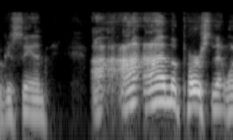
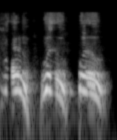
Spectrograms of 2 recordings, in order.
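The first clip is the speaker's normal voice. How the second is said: high loud mock bark, repeated; dog barking imitation; 8 dB louder, slower than usual. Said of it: "barking like Dolly did".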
